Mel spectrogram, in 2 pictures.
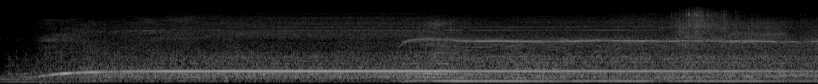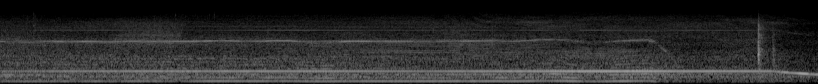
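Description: Canister vacuum's suction motor starting with a rising whine, then running steadily. About four seconds in, the battery-powered EBK360 DC power nozzle's brush motor comes on, adding a higher whine and a low hum as the head is pushed over carpet. The nozzle motor stops shortly before the end, and the vacuum motor winds down with a falling whine at the very end.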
